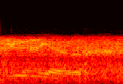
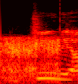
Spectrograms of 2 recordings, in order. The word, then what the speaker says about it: Julio: Just Julio. Just put a J. Like the singer, Julio Iglesias. Julio.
